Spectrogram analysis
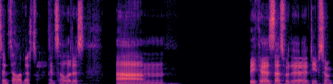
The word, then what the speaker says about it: Enceladus: hoping it was, I'm gonna butcher this name, Enceladus or Enceladus, however you want to pronounce it. Enceladus.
